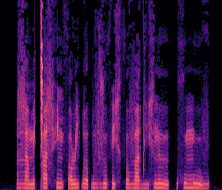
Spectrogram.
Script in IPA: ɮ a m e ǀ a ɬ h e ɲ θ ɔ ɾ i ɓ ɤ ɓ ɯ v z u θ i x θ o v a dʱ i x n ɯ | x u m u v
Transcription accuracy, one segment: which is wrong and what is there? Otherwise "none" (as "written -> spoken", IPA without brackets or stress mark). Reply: ɾ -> ɹ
